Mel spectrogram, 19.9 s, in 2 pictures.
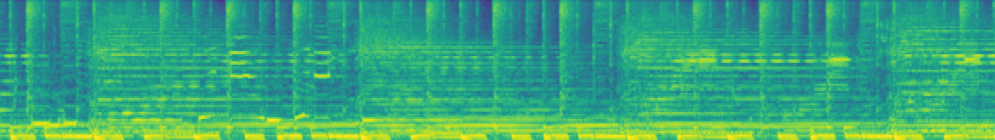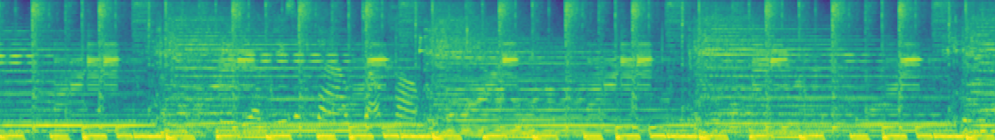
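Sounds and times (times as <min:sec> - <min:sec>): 
on-hold music: 0:00.0 - 0:19.8.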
